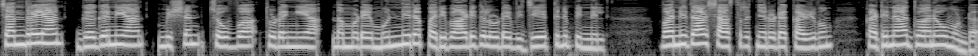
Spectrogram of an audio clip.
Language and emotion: Malayalam, neutral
